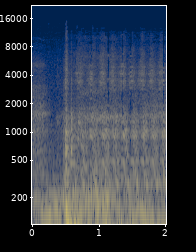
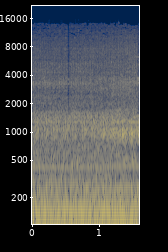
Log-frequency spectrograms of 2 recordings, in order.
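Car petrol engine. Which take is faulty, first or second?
first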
